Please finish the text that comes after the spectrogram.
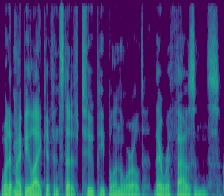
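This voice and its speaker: A man's voice: extremely low pitch, normal speed, darkish tone, no room sound, clean studio sound. A man co-hosting a podcast, casually discussing a book and reading bits of it out. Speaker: podcast co-host.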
